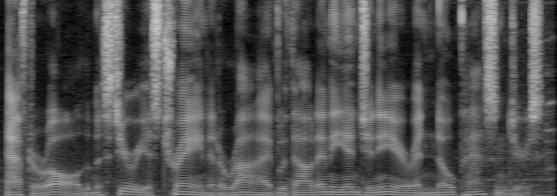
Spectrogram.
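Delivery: ordinary delivery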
